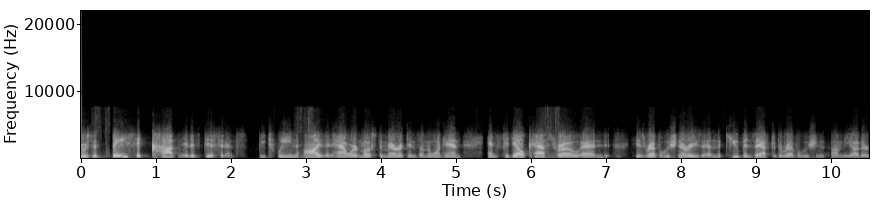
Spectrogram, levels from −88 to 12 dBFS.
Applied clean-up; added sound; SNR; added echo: neural separator model SepFormer DNS4.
